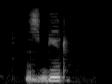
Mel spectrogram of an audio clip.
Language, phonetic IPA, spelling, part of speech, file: Polish, [zbʲir], zbir, noun, LL-Q809 (pol)-zbir.wav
